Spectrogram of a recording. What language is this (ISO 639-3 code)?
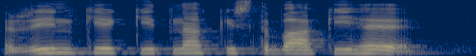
mag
